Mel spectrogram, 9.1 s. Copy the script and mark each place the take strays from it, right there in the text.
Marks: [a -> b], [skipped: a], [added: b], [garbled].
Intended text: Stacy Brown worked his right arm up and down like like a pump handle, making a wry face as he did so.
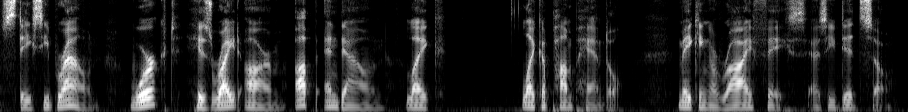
Stacy Brown worked his right arm up and down like like a pump handle, making a wry face as he did so.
